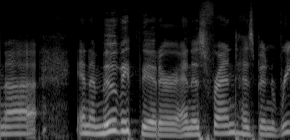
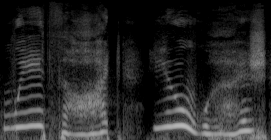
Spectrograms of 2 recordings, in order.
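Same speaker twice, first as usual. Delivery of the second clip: mock astonished; 12 semitones higher, 10 dB louder, much slower than usual. Friends respond in movie scene.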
